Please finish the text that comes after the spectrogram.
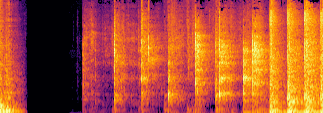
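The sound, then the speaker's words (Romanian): Heavy bangs on a closed train door: about ten fairly regular blows that each ring out briefly and grow louder, following a short pause after an opening burst of noise. “Deschideți ușile trenului!”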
